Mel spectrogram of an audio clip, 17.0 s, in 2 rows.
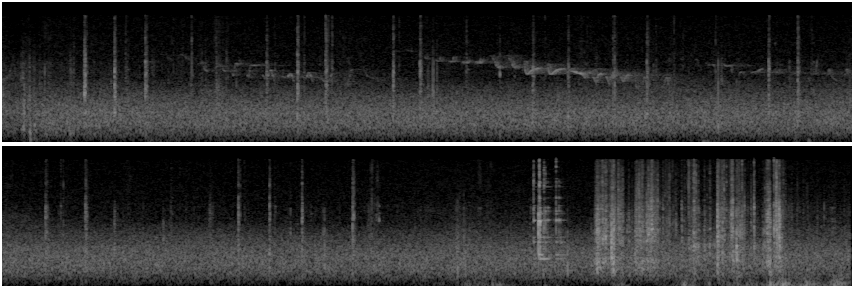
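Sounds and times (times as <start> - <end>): faint background noise: 0.0 - 17.0
bird singing: 1.4 - 9.1.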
